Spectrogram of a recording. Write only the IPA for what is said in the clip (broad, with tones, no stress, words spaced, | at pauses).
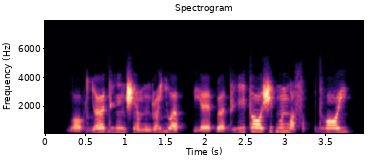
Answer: ɡɔː˩ɡʎœː˥ dʱĩː˧ɡʃĩ˩ɐ̯ mĩ˧ɡ ɭõ˥jʎo˩ɐ̯ | jɛː˩ɓœ˩ɐ̯ dʱiː˥tɔː˥ʃi˥ ɡõ˥ no˩sˤ | dʱɔː˥j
